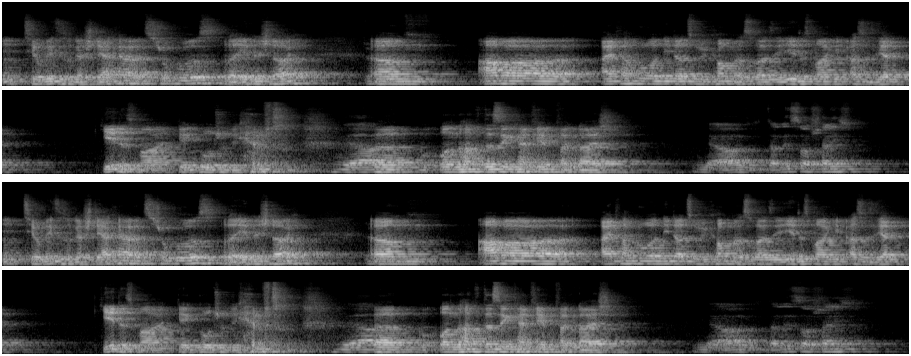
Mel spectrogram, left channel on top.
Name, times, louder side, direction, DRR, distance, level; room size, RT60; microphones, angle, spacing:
voice 1, 0.0-3.4 3.7-4.2 4.8-5.7 6.0-8.9 10.1-12.4 12.8-15.2, equal, 40° right, -1 dB, 1.1 m, -22 dB
voice 2, 3.6-3.9 12.4-12.9 16.0-17.6, left 1 dB, 65° left, 2 dB, 0.9 m, -28 dB
8.2 x 4.1 x 3.1 m, 1.2 s
head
